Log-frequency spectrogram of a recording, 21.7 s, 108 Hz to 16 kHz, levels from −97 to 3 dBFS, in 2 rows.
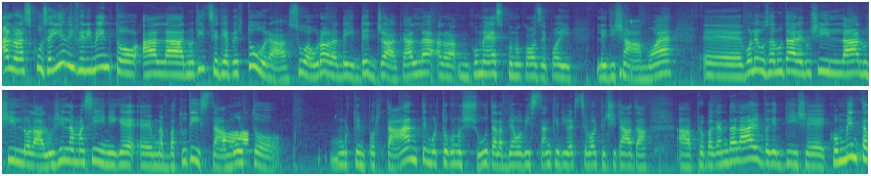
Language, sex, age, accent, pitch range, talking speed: Italian, female, 40-59, native, 195-255 Hz, 135 wpm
